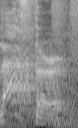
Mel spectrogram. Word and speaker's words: laughter: Pero bakit yung laughter na after din ha, nilagyan lang ng L. E naging L-A-U-G-H-T-E-R. Di ba dapat L-A-F-T-E-R lang? Kailan pa naging katunog ng F ang U-G-H? Di ba dapat natunog niya eh?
